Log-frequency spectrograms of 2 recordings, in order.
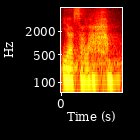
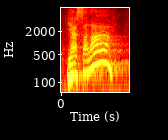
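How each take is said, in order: First: The pitch goes down. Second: The pitch goes up. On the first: Belittling another person. "dengan nada merendah" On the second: Amazement at something. "dengan nada ke atas"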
